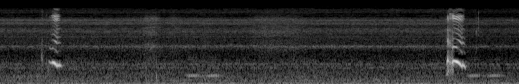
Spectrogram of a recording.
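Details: One-week-old baby girl in the NICU, doing well, with hiccups: two brief, sharp, squeaky hiccups about four seconds apart in a quiet room. Ordinary infant hiccups.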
